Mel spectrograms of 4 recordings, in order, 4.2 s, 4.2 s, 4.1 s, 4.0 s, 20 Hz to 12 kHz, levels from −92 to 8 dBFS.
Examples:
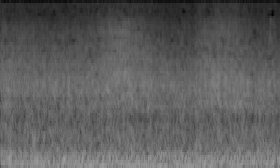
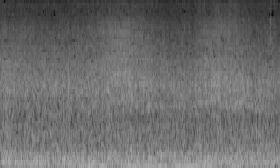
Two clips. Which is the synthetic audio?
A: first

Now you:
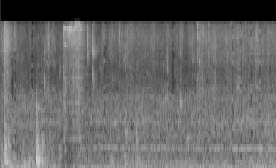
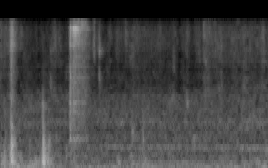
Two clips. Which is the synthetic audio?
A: second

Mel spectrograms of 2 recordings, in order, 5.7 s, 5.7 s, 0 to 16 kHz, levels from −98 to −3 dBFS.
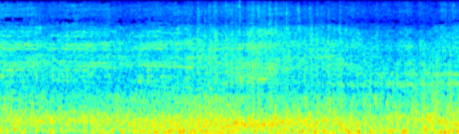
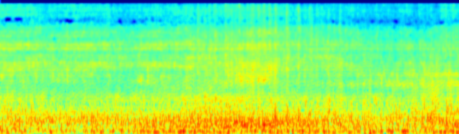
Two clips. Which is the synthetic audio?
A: second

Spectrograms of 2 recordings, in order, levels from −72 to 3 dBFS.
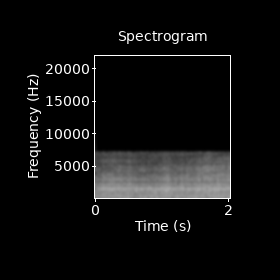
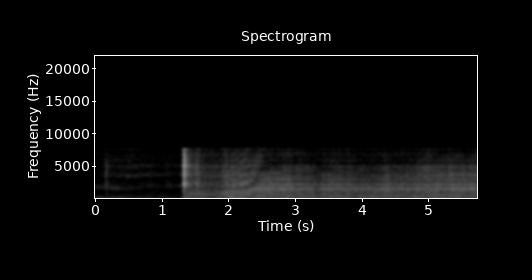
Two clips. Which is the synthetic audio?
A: second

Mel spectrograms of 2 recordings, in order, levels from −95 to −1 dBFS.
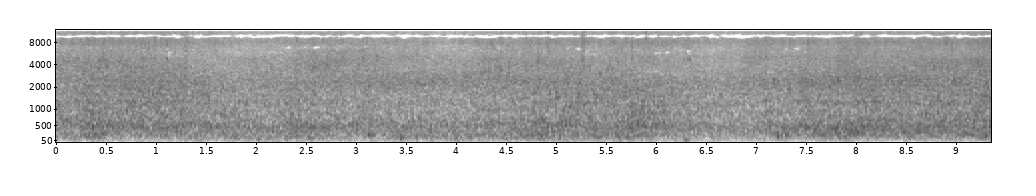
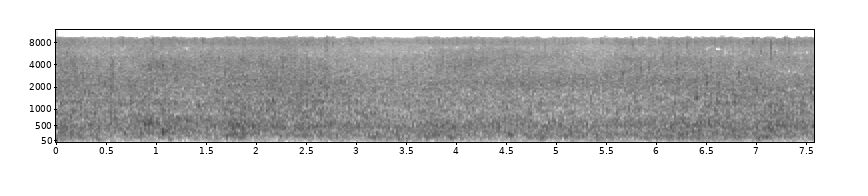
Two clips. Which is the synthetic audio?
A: first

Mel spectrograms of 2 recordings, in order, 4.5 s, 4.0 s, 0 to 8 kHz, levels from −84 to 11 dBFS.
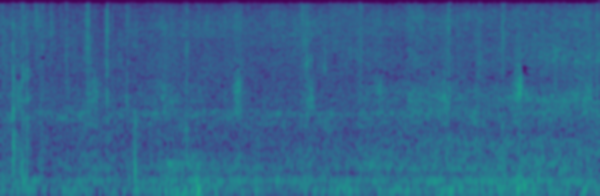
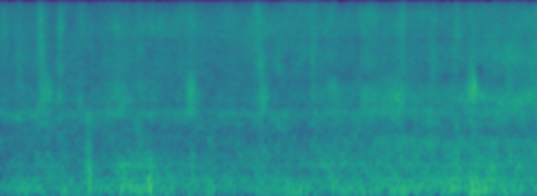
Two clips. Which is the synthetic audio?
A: second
